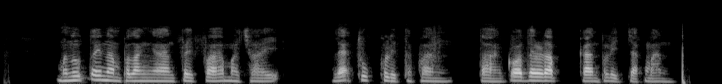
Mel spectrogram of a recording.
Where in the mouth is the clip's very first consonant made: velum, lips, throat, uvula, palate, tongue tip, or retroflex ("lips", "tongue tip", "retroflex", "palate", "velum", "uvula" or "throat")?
lips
